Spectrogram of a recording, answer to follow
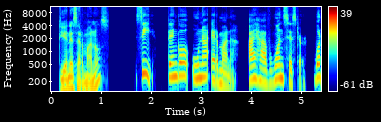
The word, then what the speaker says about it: hermana: Brother is hermano, and sister is hermana. Remember that silent H at the beginning.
